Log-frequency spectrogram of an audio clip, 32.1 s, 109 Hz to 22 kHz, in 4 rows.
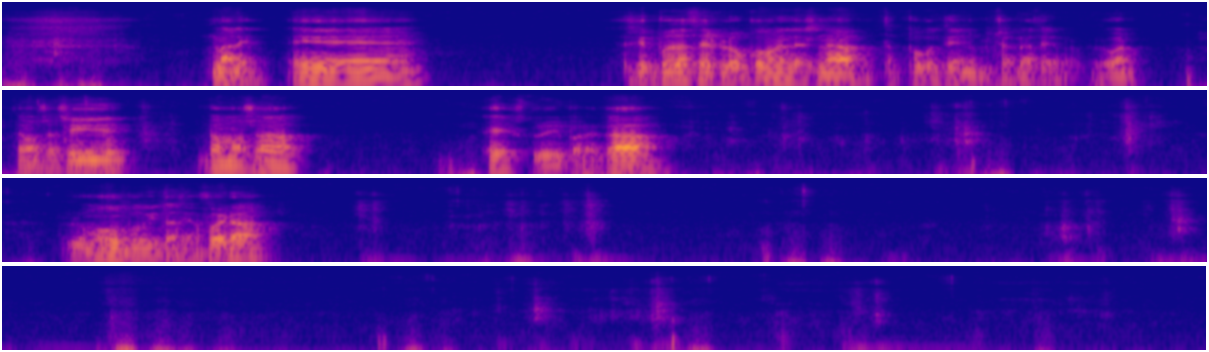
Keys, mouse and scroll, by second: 0.0 click, 0.2 ctrl+middle click, 8.0 click, 8.3 shift+right drag, 8.7-11.1 shift+middle drag, 9.7 e, 11.1 click, 13.1-14.9 shift+middle drag, 14.3 ctrl+r, 14.9 right click, 15.4 shift+Tab, 16.1-19.2 middle drag, 16.9 g, 19.2 right click, 19.5 g, 21.3 click, 21.4-26.8 middle drag, 23.1 2, 23.8 ctrl+b, 26.8 click, 27.0-29.0 middle drag, 28.3 ctrl+r, 29.0 right click, 29.7 s, 30.6 right click.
